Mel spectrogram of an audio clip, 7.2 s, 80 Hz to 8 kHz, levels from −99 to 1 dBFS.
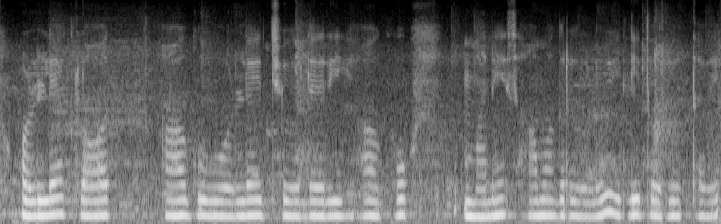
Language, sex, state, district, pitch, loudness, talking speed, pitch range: Kannada, female, Karnataka, Bellary, 195 Hz, -17 LUFS, 85 wpm, 190-200 Hz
